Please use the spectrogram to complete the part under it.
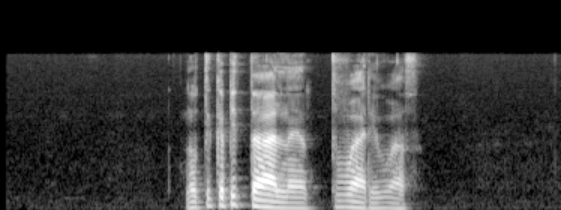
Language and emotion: Russian, angry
